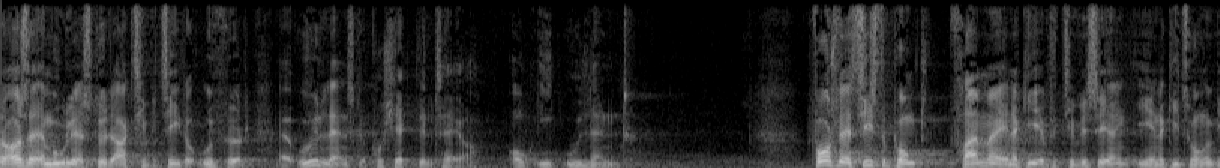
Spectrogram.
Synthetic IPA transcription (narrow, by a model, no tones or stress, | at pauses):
ɾ̥ɒ̽s̬əæɐmuːlid̥æsd̥øɾəɑ̈ɡ̥t͡sʰiʋit͡sʰe̝̰ːd̥ɐʔuð̞ˠføɐ̰d̥ʔæʔuð̞ˠn̩læn̰sɡ̥əpʰʁo̝ɕeɡ̥̚d̥e̝lt͡sʰɛ̰ːɪɐː | ʔɒʊiuð̞ˠlæn̰ð̩ˠ | fɒːslɛ̰̥ːsisd̥əpʰɔ̽ŋ̰d̥fʁame̝næɐɡ̥iefeɡ̥̚t͡sʰiʋise̝ɐ̰e̝ŋie̝næɐɡ̥ḭt͡sʰɔ̽ŋəʋi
